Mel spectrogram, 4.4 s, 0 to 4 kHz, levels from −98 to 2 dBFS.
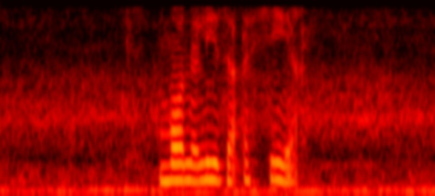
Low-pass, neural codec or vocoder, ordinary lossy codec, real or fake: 3.6 kHz; codec, 16 kHz, 4 kbps, FreqCodec, larger model; none; fake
